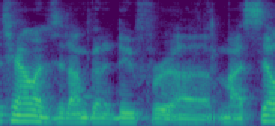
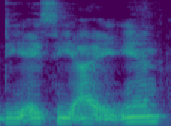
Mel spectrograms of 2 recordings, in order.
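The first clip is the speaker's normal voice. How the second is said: usual speaking voice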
